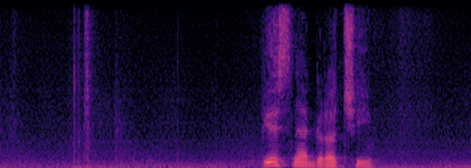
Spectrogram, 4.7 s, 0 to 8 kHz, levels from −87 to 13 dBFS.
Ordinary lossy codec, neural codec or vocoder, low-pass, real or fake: none; codec, 16 kHz, 0.5 kbps, X-Codec, WavLM features, trained on Multilingual LibriSpeech; none; fake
